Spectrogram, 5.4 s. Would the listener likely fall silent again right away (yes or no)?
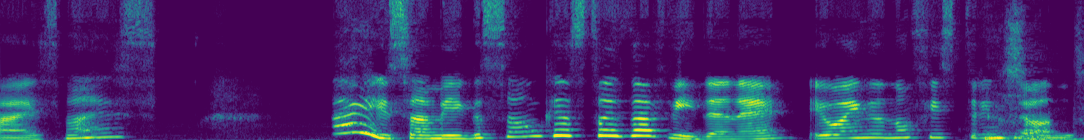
yes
